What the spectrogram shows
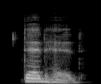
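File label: "deadhead", Australian English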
